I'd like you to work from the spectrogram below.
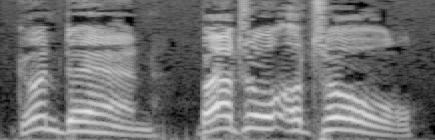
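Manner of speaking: "Gundan, Battle Atoll" said with Gundam as Gundan, lightly mimicked; a hint of a game announcer mangling "Gundan, Battle Atoll"; garbled announcer. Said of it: "announcer dude that couldn't talk".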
